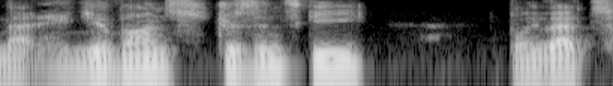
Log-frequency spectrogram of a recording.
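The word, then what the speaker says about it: Strahovski: That Yvonne Straczynski. I believe that's how you pronounce her last name.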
